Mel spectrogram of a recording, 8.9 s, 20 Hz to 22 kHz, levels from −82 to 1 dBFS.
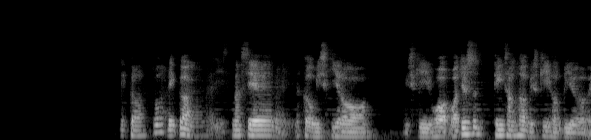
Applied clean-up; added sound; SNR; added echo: neural mask model DeepFilterNet 3.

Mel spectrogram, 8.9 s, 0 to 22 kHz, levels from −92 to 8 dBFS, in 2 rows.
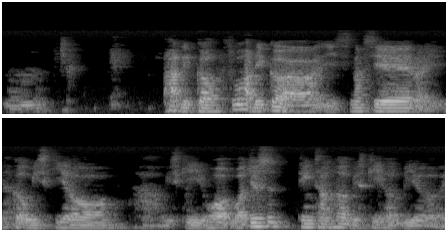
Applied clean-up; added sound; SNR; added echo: none; none; none; none.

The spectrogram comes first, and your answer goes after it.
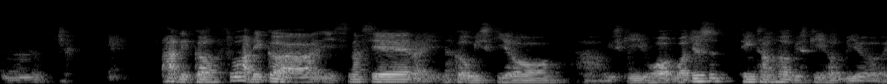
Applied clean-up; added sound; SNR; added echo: neural mask model Resemble Enhance denoiser.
